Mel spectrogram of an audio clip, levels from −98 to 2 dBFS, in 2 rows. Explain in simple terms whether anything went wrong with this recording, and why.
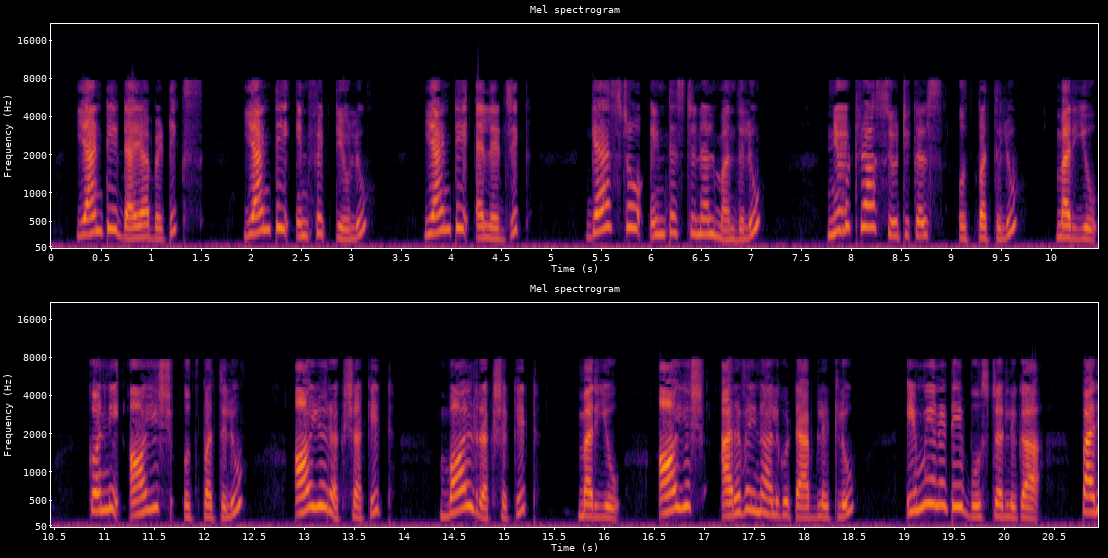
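Throughout the recording the speech sounds rough and grainy, with a hiss between tones, most likely from low-delay AAC compression squeezing the sound into very short packets. From 7.88 to 7.98 s there is AAC frame loss with concealment: a short chunk of audio went missing, and the decoder guessed its way over the gap, leaving a brief smeared, noisy patch.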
